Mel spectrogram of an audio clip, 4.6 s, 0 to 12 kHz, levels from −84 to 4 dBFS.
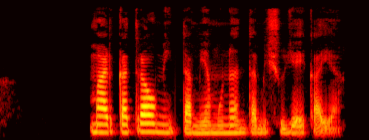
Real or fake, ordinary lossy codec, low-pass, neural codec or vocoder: real; MP3, 48 kbps; 9.9 kHz; none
